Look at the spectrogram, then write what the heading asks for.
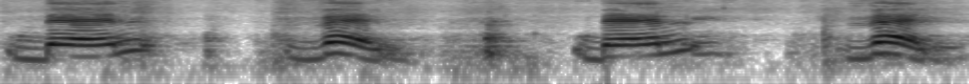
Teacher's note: La langue, elle est à l'intérieur. Vel, on sort le bout de la langue aussi.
